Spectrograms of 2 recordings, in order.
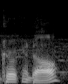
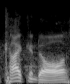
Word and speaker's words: Kirkindall: That'll be two fouls on Preston Kirkindall. I'm still fighting not to say Kaikondall. That's what I said all year last year before learning it was incorrect.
